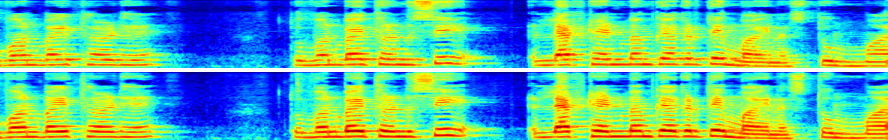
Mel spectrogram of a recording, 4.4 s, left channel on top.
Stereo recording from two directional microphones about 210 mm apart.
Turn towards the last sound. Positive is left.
turn(degrees=-45)  # may be behind; listen again after turning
